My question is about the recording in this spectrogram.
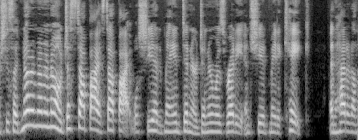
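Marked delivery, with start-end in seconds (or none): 0.3-2.0 insistent rapid-fire coaxing, higher and louder at first; high, urgent string of refusals easing into coaxing; pressuring. Retold or imitated. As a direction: imitate a pushy mother-in-law brushing off objections. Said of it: "she was pressuring him to stop by".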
